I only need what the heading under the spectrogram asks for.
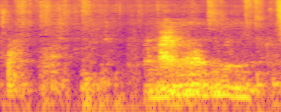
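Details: Two-month-old Dalmatian puppies with their mother and grandmother, playing a wild game before sleep; low rumbling growls and scuffling, a longer growl from mid-clip to the end.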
